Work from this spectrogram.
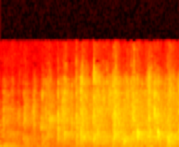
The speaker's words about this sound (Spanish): ¿Qué onda chicos? ¿Un aplauso para las chicas o algo así?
